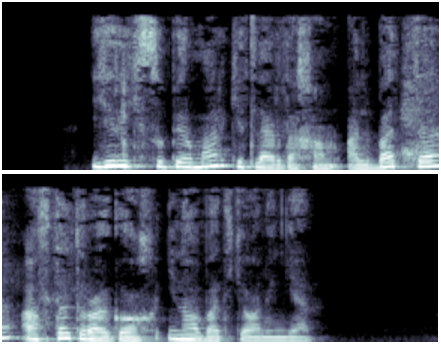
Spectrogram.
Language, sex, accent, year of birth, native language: Uzbek, female, Toshkent shahri, 1994, Uzbek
